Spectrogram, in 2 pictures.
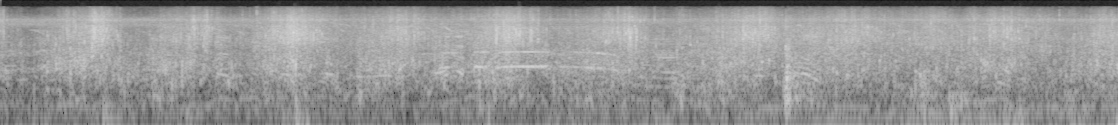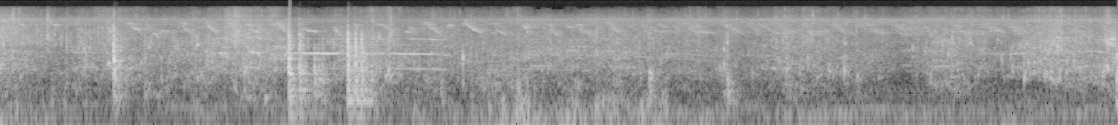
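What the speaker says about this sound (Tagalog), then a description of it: "tayo makakasakay sa bangka ni Kuya Cards" A small fishing boat on open sea, with an engine drone, splashing waves and wind, plus occasional knocks and faint voices in the background.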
